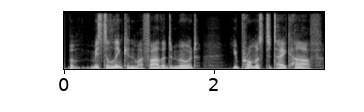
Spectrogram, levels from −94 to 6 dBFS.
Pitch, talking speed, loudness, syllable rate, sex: 115 Hz, 190 wpm, -18 LUFS, 6.1 syllables/s, male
